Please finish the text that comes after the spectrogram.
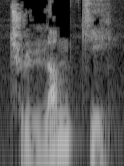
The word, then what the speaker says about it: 줄넘기: 네, 줄넘기 이렇게 되죠. 앞에 있는 리을이 뒤에 있는 니은에 영향을 줘서 리을로 바뀌었으니 순행동화가 맞죠.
